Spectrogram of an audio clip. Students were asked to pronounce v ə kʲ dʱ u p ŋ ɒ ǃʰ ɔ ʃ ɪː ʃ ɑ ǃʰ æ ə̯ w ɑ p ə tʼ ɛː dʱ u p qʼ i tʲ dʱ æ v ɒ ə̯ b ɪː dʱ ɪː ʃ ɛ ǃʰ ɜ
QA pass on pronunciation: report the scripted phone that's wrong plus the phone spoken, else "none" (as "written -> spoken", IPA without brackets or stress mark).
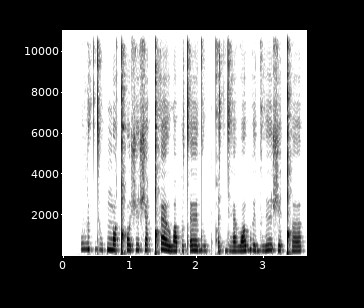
kʲ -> tʲ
